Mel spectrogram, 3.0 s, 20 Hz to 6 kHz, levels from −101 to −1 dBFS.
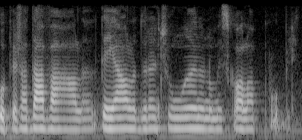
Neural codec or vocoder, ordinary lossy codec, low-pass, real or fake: none; none; 5.4 kHz; real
